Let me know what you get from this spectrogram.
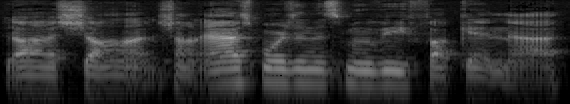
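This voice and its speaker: A man's voice: medium pitch, lively intonation, moderate pace, gravelly, fairly bright tone. A man giving a casual video movie review, rambling with frequent swearing, fillers and restarts.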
